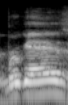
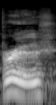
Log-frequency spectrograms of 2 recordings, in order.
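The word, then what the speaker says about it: Brügge: pronounce this I was calling it bu or buges or something like that it's called pronounced Brugge at least according to Google this is a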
